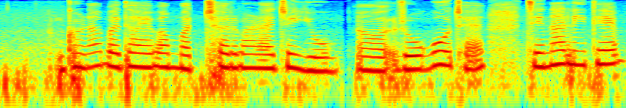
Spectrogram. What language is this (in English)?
Gujarati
